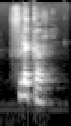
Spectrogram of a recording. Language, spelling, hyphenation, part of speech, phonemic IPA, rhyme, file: Dutch, flikker, flik‧ker, noun / verb, /ˈflɪ.kər/, -ɪkər, Nl-flikker.ogg
- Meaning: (noun) 1. a mender, fixer, someone who mends or fixes 2. a jump while clicking the heels 3. a human body, especially when in the nude 4. a whit or jot 5. a homosexual male; a queer, faggot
